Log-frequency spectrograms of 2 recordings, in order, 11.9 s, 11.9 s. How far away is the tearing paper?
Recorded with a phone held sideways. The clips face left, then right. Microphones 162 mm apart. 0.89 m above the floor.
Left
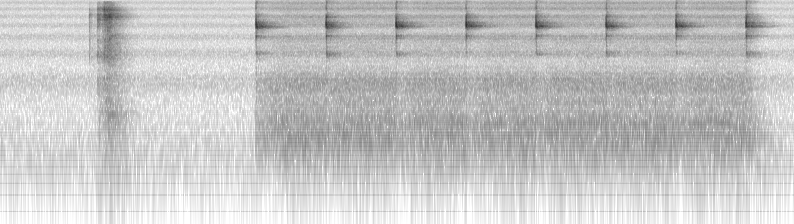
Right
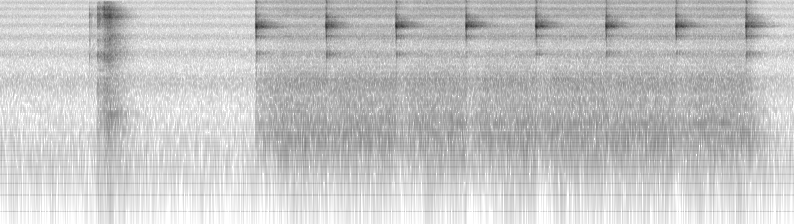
About 2 m.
